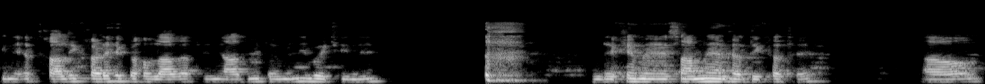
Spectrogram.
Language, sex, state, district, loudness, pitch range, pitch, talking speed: Chhattisgarhi, male, Chhattisgarh, Raigarh, -16 LUFS, 125-135 Hz, 130 Hz, 110 wpm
